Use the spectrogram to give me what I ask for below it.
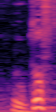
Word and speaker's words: دف: سامنے گیت گاؤں گی۔ یہ لفظ عربی زبان میں تو دف تلفظ کیا جاتا ہے، لیکن اردو زبان میں اس کا یہ تلفظ اب رائج ہو چکا ہے، یعنی دف بجاؤں گی اور گیت گاؤں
